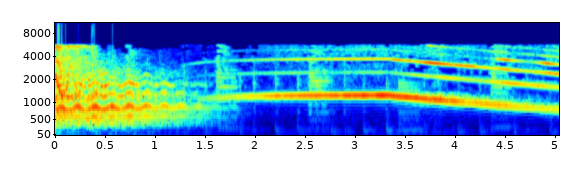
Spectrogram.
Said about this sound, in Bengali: পুলিশের গাড়ির আওয়াজ না? তাই তো মনে হয়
